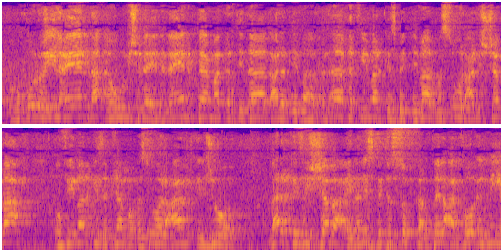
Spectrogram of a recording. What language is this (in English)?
Arabic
